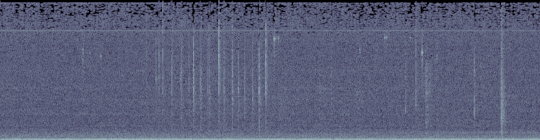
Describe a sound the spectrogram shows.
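Flames roar steadily from a burning car.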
